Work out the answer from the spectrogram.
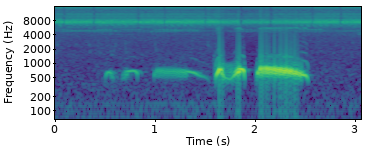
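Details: Spotted dove: a soft pair of short coos and a long falling one, then a loud phrase of a quick doubled note and a sustained, downward-curving coo, over a faint steady high tone.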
